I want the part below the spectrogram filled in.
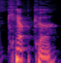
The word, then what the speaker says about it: Koepka: But my best of the week was Brooks Koepka. I believe okay. I'm saying yeah, I think you're right. right. I think you're saying it right.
